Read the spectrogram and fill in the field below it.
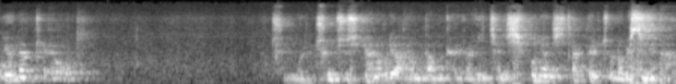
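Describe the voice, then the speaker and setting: Pastor, sermon, lively theatrical delivery, picked up from afar in a reverberant sanctuary. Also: male voice, mid-range voice, a little hiss or hum. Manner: dramatic storytelling, acting out scenes. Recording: echoey church hall, mic far off.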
